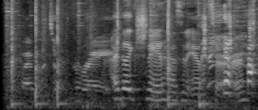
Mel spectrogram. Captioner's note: tapping hands on table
